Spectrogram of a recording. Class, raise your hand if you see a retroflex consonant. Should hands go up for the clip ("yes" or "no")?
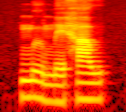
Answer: no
